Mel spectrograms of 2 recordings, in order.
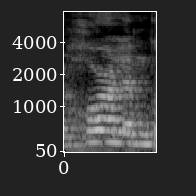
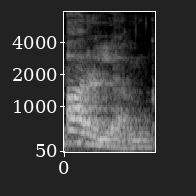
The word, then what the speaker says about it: Harlem: Eh, tillsammans med sex stycken damer från Harlem Gospel Choir, eller Arlem Gospel Choir säger man i Italien, för man vägrar uttala H. Det går man kan inte andas ut. Det går inte på italienska.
